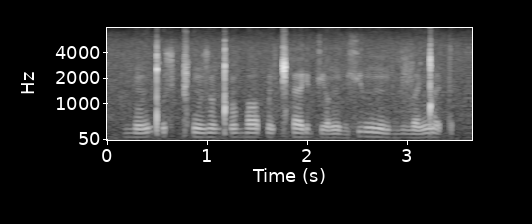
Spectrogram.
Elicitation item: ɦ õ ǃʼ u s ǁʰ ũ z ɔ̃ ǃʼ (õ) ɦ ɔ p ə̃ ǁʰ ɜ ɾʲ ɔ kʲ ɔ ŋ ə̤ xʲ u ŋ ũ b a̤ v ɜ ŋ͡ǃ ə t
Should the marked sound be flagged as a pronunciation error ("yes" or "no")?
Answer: yes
